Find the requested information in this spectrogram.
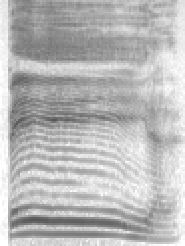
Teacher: O que é uma palavra paroxítona? É que a penúltima sílaba é a sílaba forte.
